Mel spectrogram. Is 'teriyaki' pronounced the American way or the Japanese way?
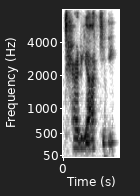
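Japanese. The word has a Japanese pronunciation. This is how the father did not say it. "not teriyaki"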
